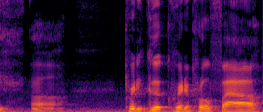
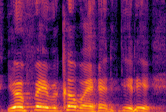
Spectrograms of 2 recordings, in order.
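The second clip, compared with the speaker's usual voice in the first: laughing; 5 semitones higher, 8 dB louder than usual. Real, not acted. Laughing at chat.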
